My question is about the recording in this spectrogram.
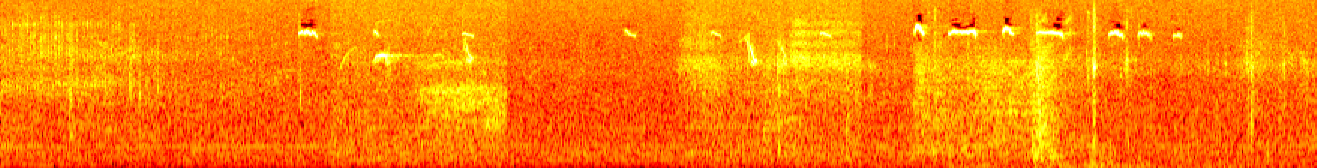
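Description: Common kingfisher calling with thin, high notes: a few single calls, then a quick run of about nine short calls near the end. A steady outdoor background haze sits underneath, with a brief noisy burst about seven seconds in.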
